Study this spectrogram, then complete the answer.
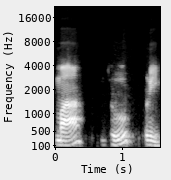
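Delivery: মাধুরী very slowly in three beats, মা, ধু, রী; split into syllables. Shown as a demonstration. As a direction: pause after each syllable of মাধুরী. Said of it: "আমরা যদি উচ্চারণ করি".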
